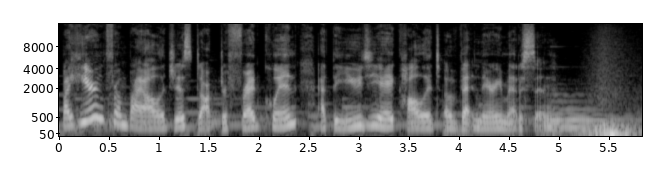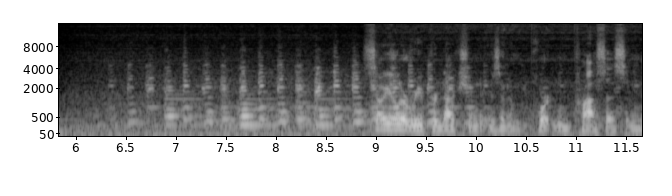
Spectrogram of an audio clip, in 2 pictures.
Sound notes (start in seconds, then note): 4.9 lively music; 5.2 screen whooshes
